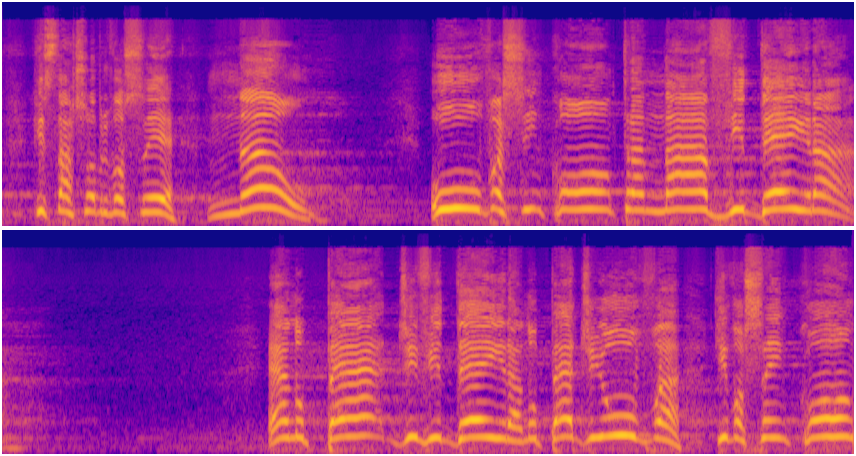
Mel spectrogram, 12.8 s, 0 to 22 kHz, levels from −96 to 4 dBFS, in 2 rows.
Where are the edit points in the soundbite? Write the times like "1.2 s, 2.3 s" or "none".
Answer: none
